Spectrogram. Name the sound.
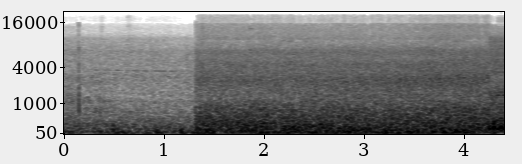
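Sursing waterfall roaring in Helambu, Nepal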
